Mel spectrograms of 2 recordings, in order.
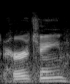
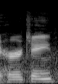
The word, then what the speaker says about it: Hurricane: actually in hurricane it's you spell it hurricane but if you ever come here don't say hurricane it's hurricane it's leviosa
